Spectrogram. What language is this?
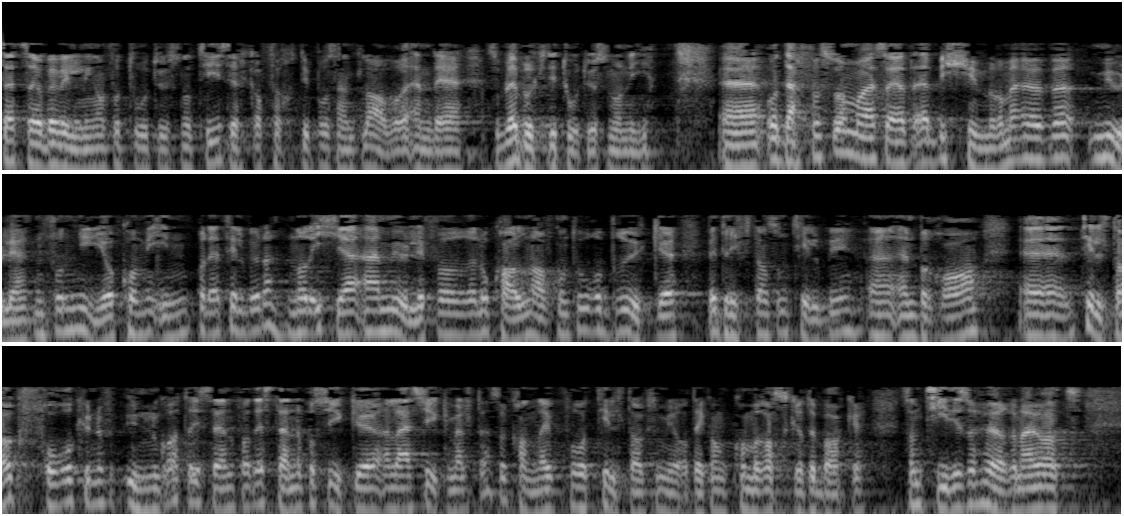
Norwegian Nynorsk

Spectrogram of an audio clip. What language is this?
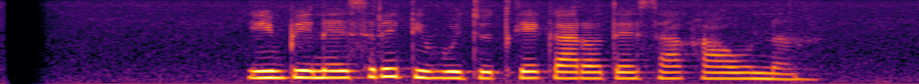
Javanese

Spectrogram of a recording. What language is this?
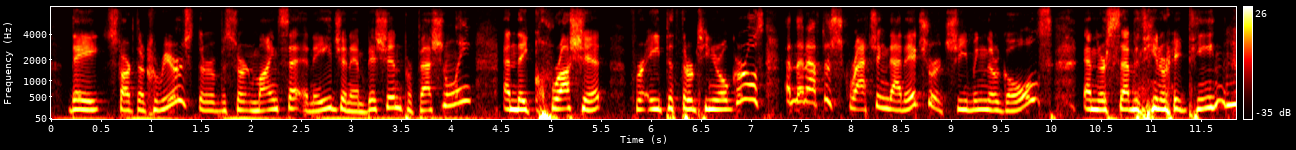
English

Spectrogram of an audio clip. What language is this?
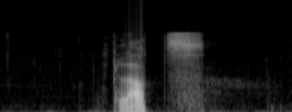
Swedish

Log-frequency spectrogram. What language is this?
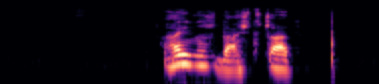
Abaza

